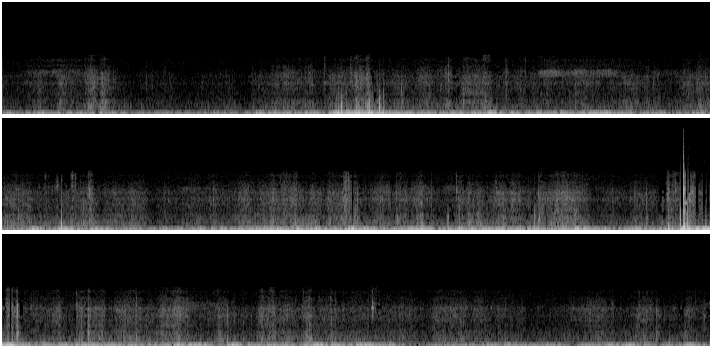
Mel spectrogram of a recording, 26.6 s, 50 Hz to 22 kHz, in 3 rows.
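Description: A spinning reel being cranked by hand, the line wound all the way in, under loud, uneven rumbling and handling knocks on the microphone. A sharp knock about 17 seconds in is the loudest sound.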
